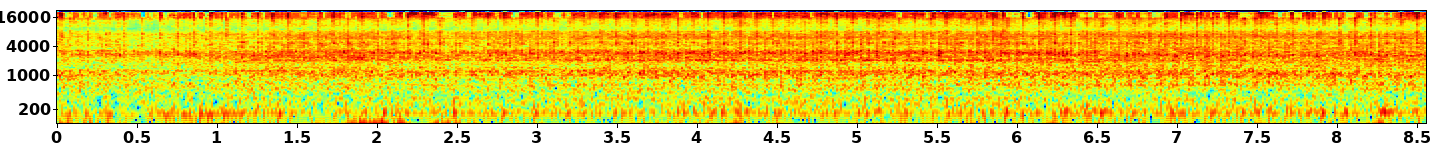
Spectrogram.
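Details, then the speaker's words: 1957 Ford 841 tractor after fitting a replacement Chinese carburetor: steady, even low rumble at constant speed with no misses or knocks; runs smoothly, tachometer not working. "it actually doesn't sound too bad i gotta get the tachometer fixed"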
